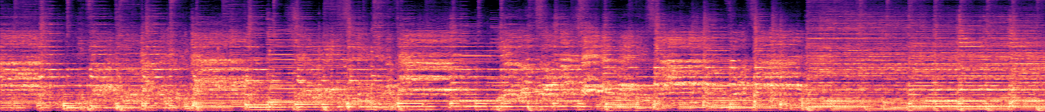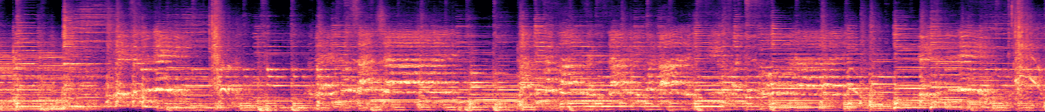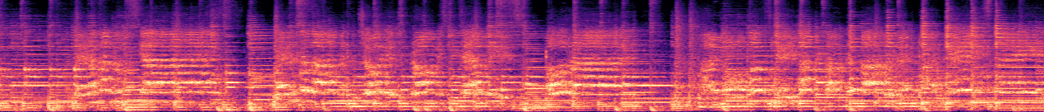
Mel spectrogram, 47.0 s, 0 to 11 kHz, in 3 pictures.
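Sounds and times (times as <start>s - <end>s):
choir singing gospel: 0.0s - 47.0s.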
